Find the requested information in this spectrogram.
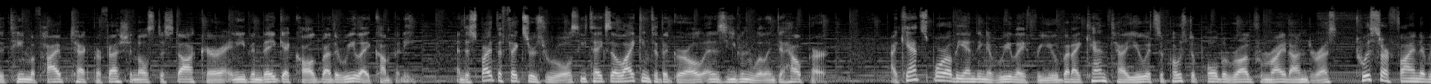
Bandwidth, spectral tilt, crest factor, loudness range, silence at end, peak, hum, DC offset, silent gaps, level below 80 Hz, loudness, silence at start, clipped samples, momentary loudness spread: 16 kHz; -6 dB/octave; 14 dB; 1 LU; 0 s; -4 dBFS; none; under 0.1%; none; -56 dBFS; -18 LUFS; 0 s; under 0.1%; 7 LU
